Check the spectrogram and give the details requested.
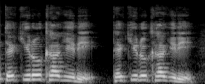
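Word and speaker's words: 限り: 문법도 많이 보이고 꼭 기억해 두세요 명사화 시켜서 발음은 카기리 카리라 하면 말 그대로 제한을 의미하겠죠 한계 어떤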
